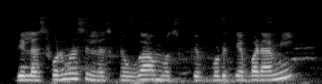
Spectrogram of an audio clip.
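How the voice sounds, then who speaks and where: A woman speaks with music in the background. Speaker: interviewee, local resident. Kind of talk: interview.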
